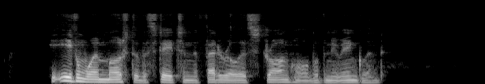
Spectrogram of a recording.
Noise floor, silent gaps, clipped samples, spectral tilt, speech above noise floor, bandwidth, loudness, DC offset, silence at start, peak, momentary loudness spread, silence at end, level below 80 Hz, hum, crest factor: -76 dBFS; none; under 0.1%; -7 dB/octave; 57 dB; 11.5 kHz; -21 LUFS; under 0.1%; 0.5 s; -2 dBFS; 12 LU; 1.05 s; -46 dBFS; none; 20 dB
